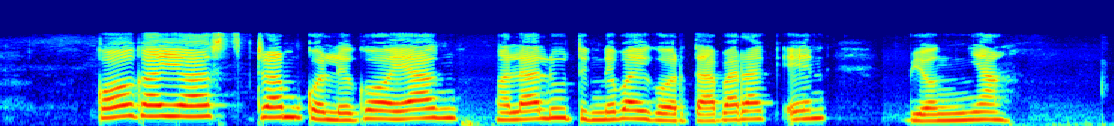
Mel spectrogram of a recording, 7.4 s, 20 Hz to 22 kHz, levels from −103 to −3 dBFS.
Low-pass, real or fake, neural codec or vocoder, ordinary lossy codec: 7.2 kHz; real; none; none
